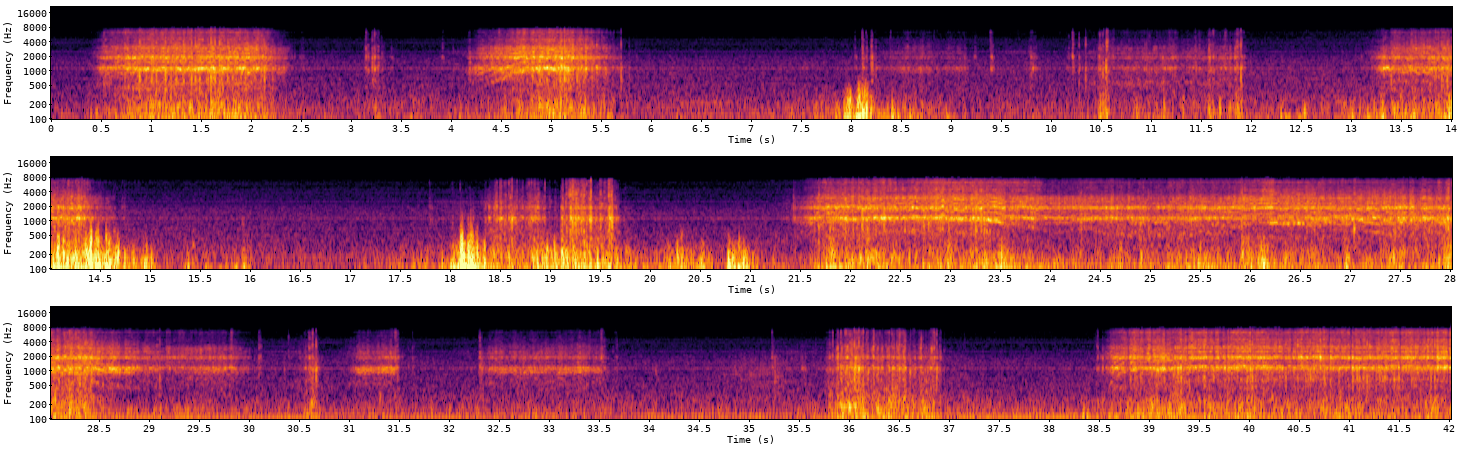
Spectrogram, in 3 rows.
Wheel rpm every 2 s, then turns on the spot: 80, 20, 60, 0, 10, 20, 20, 20, 0, 20, 20, 130, 80, 100, 60, 10, 20, 0, 20, 90, 160.
8-10 18-20 36-38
